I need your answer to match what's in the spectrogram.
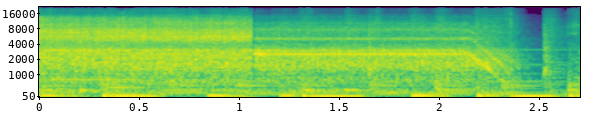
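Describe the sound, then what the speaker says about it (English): An electric spice grinder whirs loudly, grinding spices to a fine powder in pulsing bursts, with a low rumbling motor and high whine that winds down near the end. "So roughly half of it, you want to grind it quite fine."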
